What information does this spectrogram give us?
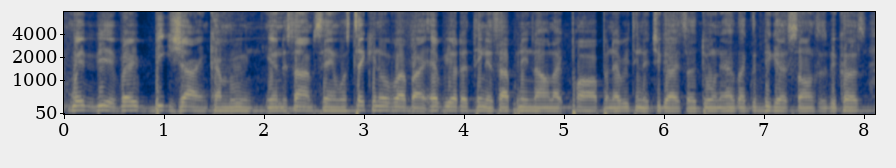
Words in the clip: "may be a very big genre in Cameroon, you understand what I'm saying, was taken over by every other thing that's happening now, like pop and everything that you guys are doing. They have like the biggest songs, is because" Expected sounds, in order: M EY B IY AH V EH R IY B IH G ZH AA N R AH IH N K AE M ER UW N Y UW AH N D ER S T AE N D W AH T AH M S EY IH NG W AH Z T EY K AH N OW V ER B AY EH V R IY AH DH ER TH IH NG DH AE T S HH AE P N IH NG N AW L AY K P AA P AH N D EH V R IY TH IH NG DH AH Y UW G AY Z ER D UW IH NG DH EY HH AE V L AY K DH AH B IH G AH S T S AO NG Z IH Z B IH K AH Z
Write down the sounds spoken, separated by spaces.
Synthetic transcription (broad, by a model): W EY B IY AH V EH R IY B IH G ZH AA R IH N K AE M ER UW N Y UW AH N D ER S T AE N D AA AH M S EY IH NG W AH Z T EY K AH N OW V ER B AY EH V R IY AH DH ER TH IH NG DH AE T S HH AE P N IH NG N AW L AY K P AA P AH N EH V R IY TH IH NG DH AH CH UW G AY Z ER D UW IH NG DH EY L AY K DH AH B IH G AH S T S AO NG Z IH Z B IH K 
